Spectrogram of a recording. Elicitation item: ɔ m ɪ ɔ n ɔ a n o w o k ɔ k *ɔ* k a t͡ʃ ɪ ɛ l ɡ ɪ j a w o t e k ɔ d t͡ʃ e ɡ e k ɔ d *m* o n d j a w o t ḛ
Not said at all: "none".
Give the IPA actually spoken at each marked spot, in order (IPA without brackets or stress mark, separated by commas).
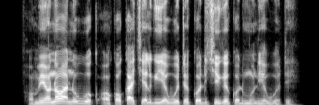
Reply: ɔ, m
